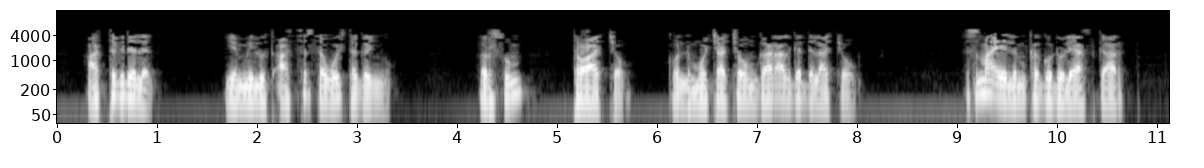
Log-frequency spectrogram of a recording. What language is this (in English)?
Amharic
